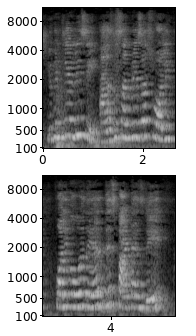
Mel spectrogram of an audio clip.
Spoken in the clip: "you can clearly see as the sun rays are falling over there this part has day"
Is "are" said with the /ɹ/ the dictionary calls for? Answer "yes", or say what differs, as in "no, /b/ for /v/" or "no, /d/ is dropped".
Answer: no, /l/ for /ɹ/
